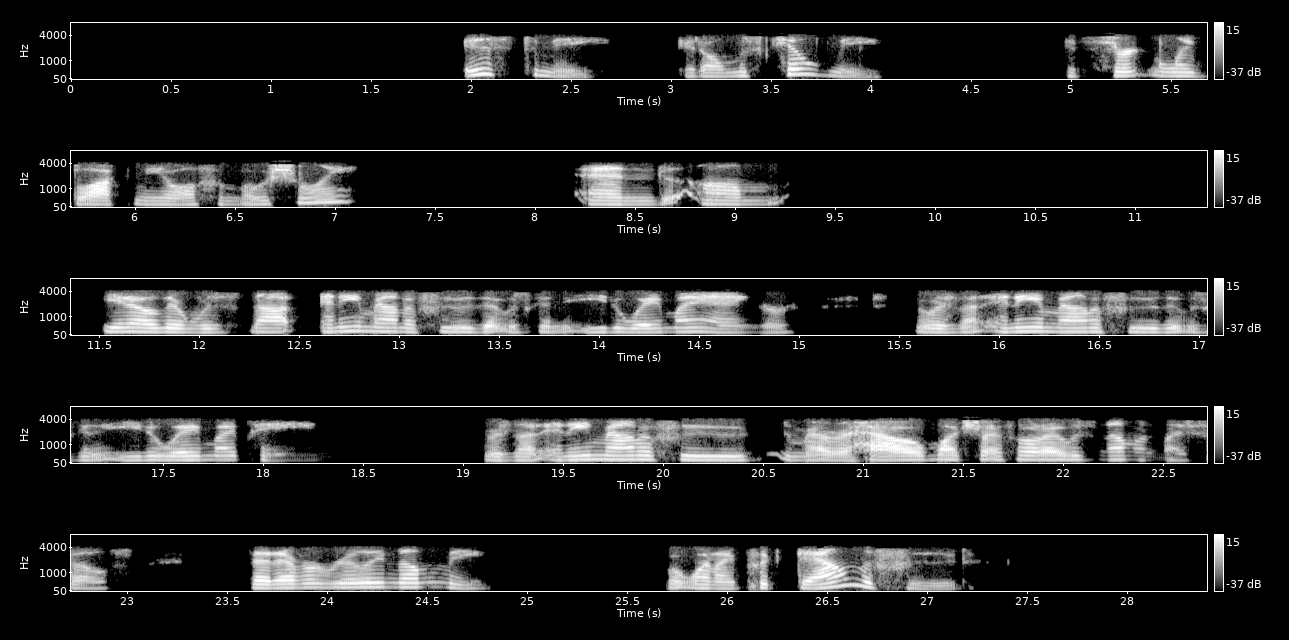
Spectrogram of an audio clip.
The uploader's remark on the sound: from the 100 Pounders Phone Meeting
